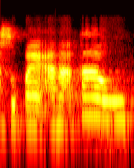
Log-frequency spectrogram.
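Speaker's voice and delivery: usual speaking voice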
